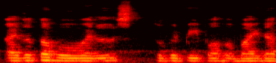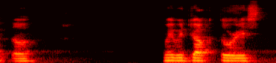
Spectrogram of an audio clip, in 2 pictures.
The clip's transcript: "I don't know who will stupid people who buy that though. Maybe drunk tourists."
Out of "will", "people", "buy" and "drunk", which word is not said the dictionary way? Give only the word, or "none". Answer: drunk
